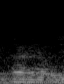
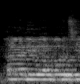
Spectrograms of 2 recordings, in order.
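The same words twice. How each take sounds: First: It is said quietly. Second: It is said loudly.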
